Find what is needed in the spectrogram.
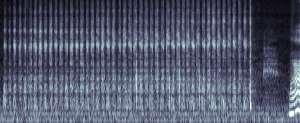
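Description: A coin scratching the coating off a Cash Blast scratch-off lottery ticket in rapid back-and-forth strokes, several a second, stopping about five seconds in.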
